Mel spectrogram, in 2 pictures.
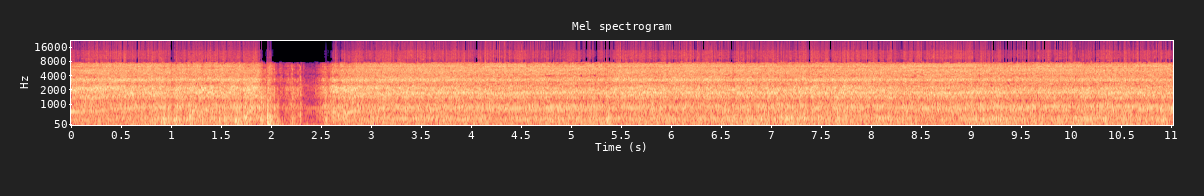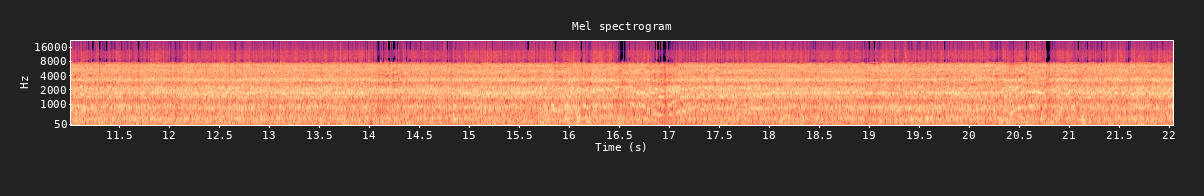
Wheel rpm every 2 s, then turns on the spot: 170, 160, 220, 230, 230, 230, 230, 230, 200, 220, 220.
none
